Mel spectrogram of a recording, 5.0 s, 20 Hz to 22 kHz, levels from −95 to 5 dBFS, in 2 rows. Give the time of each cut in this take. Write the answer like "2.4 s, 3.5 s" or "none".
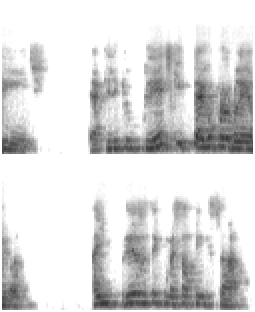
3.2 s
